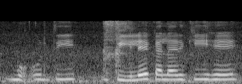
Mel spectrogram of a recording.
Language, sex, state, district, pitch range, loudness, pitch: Hindi, female, Maharashtra, Sindhudurg, 220-230 Hz, -15 LUFS, 225 Hz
